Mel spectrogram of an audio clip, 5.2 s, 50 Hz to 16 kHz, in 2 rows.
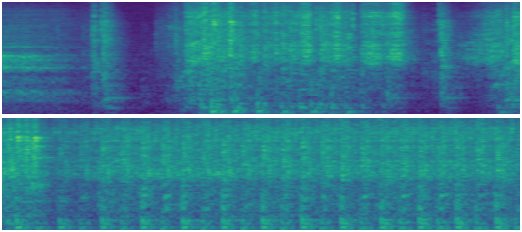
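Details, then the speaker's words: Axis M200 196cc mini bike (Coleman CT200U-EX clone), bought non-running, first start after carb cleaning, run on choke without air filter: catches after a couple of cranks, then a steady, even single-cylinder idle with a very loud exhaust bark. No fuel leaks; air leaks thought unlikely. Kill wire not working. "Engine sounds good on here. That exhaust is ridiculously loud though."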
